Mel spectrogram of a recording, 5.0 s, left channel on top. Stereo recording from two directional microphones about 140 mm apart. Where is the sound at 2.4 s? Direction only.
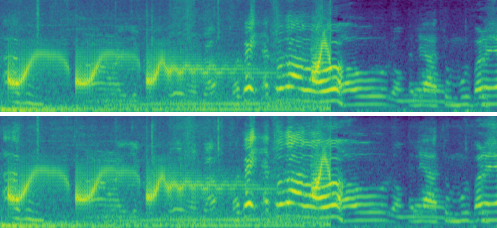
15° left (ahead or behind); by 5.0 s 5° right (ahead or behind).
